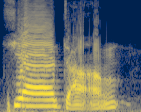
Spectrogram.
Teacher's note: 家 is first tone, and 长 is third tone.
